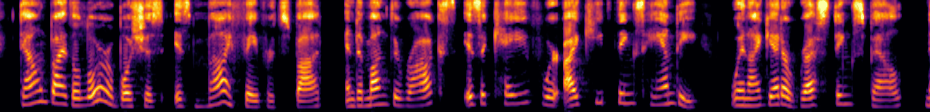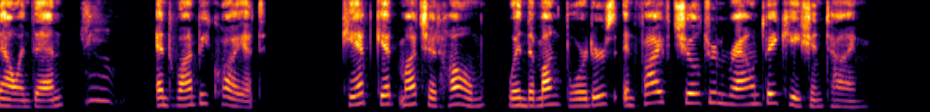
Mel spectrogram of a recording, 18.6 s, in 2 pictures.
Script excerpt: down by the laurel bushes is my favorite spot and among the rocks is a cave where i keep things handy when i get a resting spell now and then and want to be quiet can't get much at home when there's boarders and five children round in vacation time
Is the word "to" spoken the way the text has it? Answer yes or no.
no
